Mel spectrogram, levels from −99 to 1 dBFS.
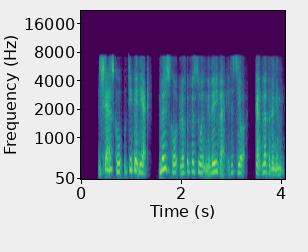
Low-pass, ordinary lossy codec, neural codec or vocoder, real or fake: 7.2 kHz; AAC, 32 kbps; codec, 16 kHz in and 24 kHz out, 0.9 kbps, LongCat-Audio-Codec, four codebook decoder; fake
